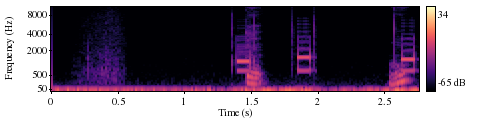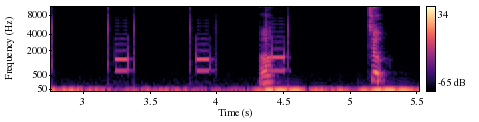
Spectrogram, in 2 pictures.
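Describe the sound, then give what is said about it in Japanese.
A string of about six beeping telephone keypad tones, evenly spaced as a phone number is punched in, clear, with a few short muffled vocal sounds mixed between them. “あんた、一体どこに電話かけようとしてるんだい？”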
